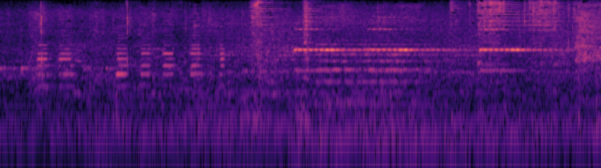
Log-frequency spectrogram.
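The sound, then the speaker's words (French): Busy outdoor street ambience at Barbès with a steady roar of traffic and a metro train passing, its wheels squealing in sustained high tones, with clanks and faint voices mixed into the crowd noise. “Je crois qu'on est à Barbès, c'est ça”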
